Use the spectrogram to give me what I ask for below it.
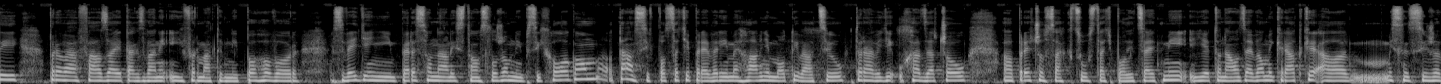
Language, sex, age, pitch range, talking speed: Slovak, female, 30-49, 165-185 Hz, 145 wpm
